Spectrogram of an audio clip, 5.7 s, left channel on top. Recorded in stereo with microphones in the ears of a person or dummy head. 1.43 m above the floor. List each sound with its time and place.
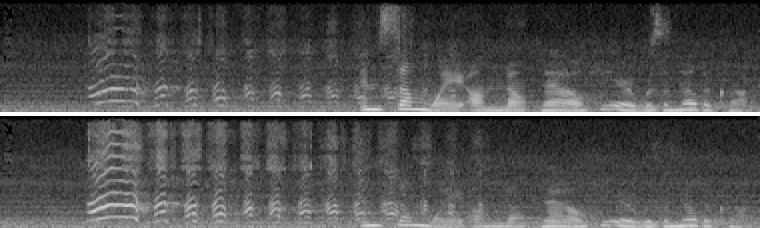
0.7 s laughter: 70° right (ahead or behind), 1.2 m; by 3.7 s 75° right (ahead or behind), 4 m
2.7 s a woman speaking: 55° left (ahead or behind), 0.5 m
4.1 s a woman speaking: 30° left (ahead or behind), 1.6 m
